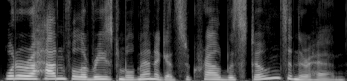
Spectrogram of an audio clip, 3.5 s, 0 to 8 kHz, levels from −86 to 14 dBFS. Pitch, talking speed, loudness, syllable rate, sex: 215 Hz, 260 wpm, -17 LUFS, 6.4 syllables/s, female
